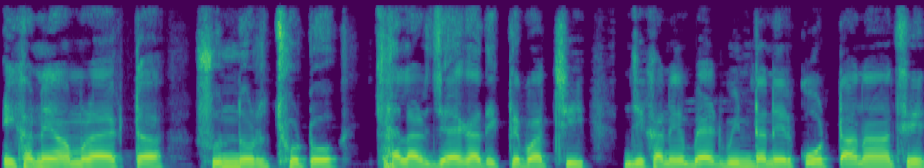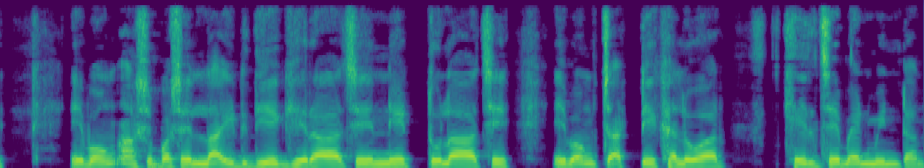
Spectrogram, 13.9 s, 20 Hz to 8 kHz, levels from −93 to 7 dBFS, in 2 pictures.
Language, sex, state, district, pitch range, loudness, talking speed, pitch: Bengali, male, West Bengal, Jhargram, 150-160 Hz, -13 LUFS, 130 wpm, 160 Hz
